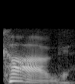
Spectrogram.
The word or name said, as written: cog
